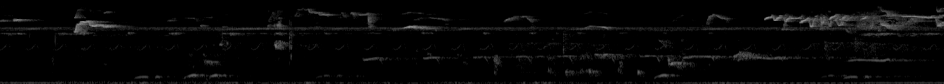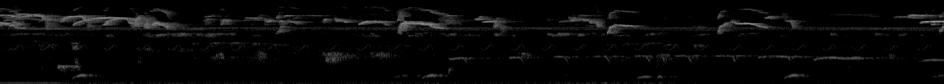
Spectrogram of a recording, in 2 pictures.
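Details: Squirrel monkeys (Saimiri sciureus) in the Amazon rainforest of Leticia, Colombia: a burst of many high, squeaky chirps and twitters that overlap, over a steady insect drone and scattered lower bird whistles.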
